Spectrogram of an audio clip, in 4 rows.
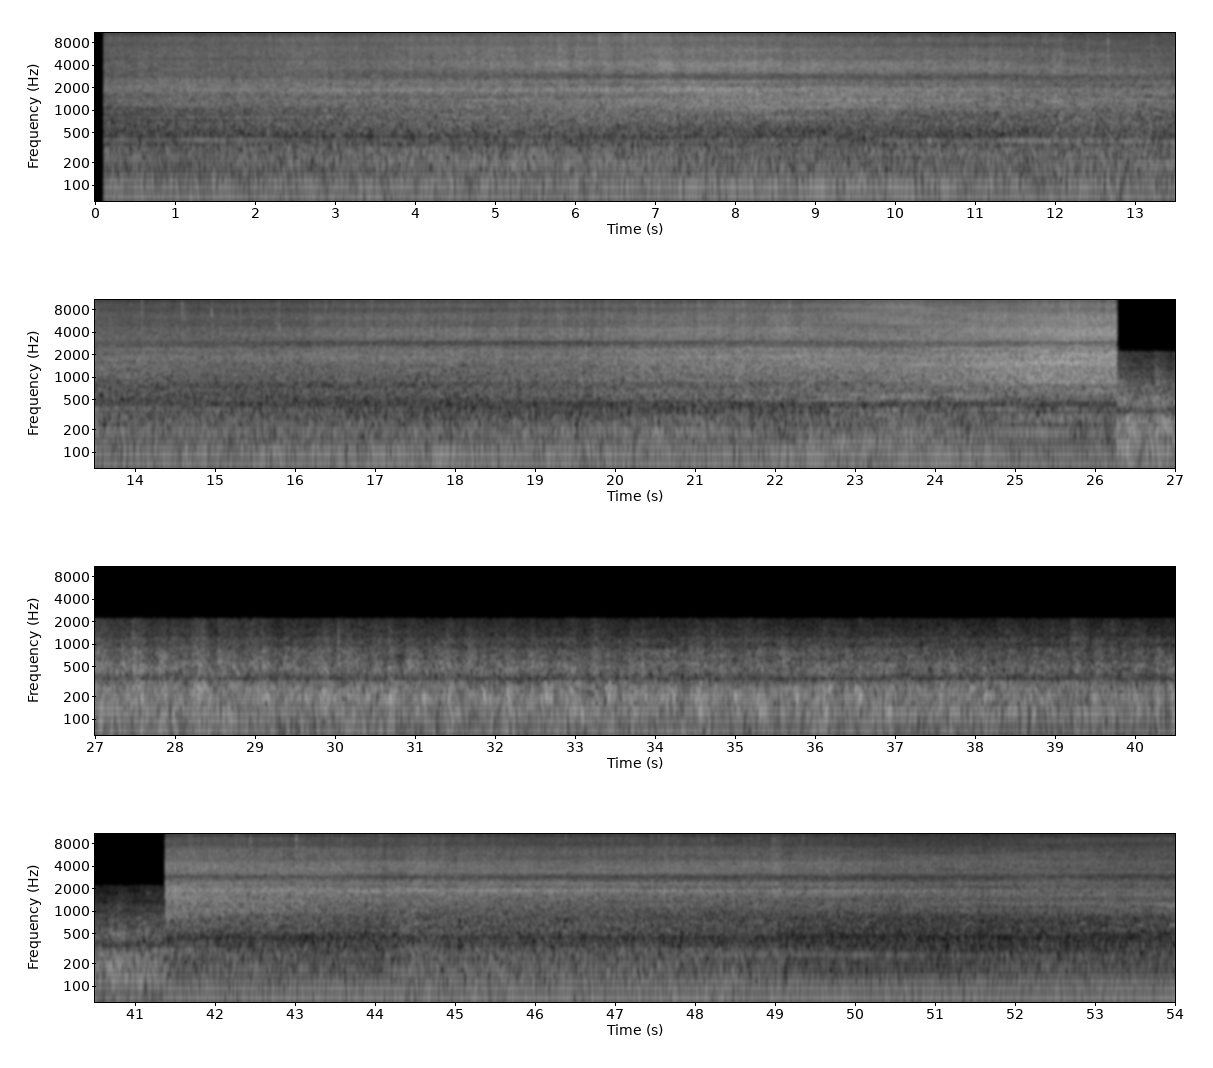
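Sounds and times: tractor engine running: 0.1s - 26.3s, 41.4s - 54.0s.

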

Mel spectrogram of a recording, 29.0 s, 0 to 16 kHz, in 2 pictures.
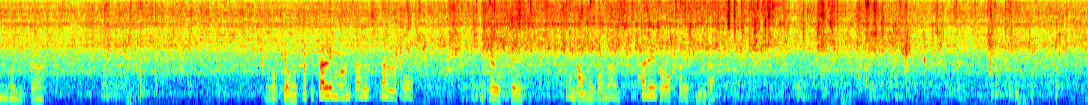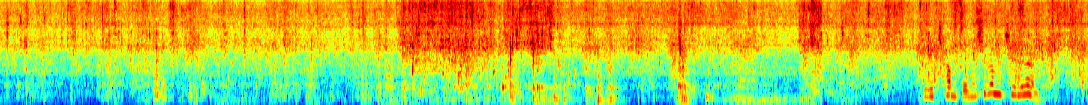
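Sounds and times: water splashing in bowl: 4.2s - 29.0s
tap running into metal sink: 14.7s - 25.9s
knocks against sink: 21.2s - 22.9s, 23.5s - 24.1s.

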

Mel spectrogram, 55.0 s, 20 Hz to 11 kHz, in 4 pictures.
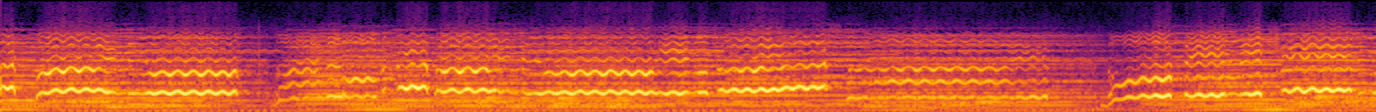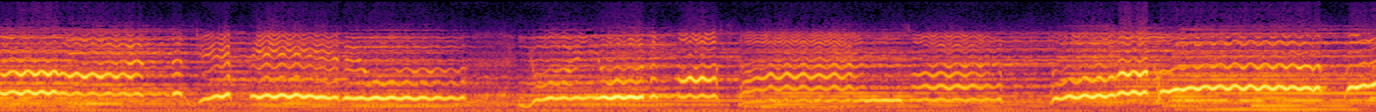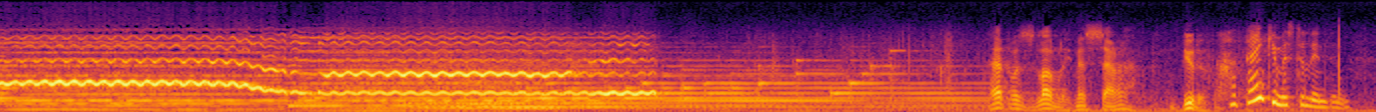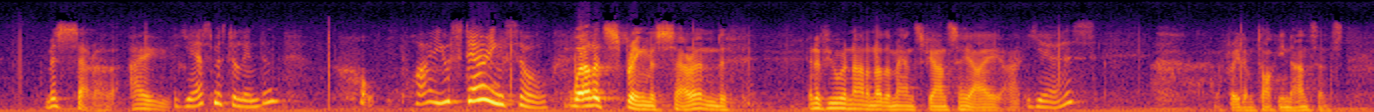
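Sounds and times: soprano singing operetta melody: 0.0s - 38.8s, 42.1s - 48.8s
instrumental accompaniment: 0.0s - 39.5s.

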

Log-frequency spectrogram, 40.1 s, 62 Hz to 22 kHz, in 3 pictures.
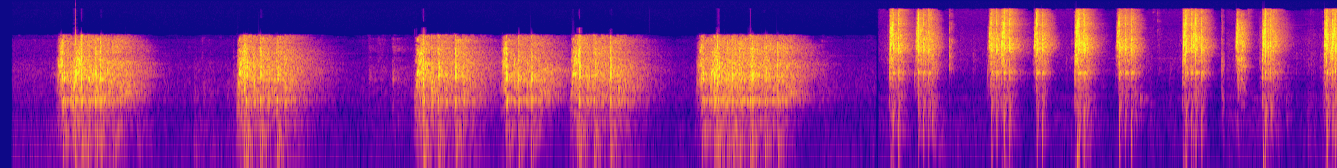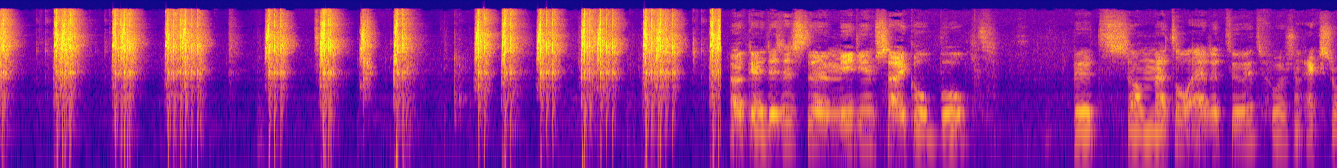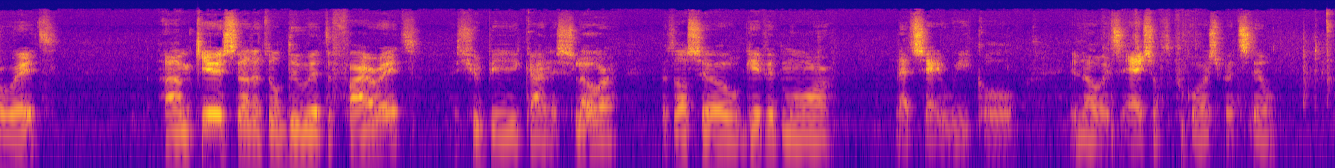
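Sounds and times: airsoft gun firing bursts: 0.6s - 1.5s, 2.4s - 3.2s, 4.2s - 8.1s, 8.8s - 20.6s.

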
